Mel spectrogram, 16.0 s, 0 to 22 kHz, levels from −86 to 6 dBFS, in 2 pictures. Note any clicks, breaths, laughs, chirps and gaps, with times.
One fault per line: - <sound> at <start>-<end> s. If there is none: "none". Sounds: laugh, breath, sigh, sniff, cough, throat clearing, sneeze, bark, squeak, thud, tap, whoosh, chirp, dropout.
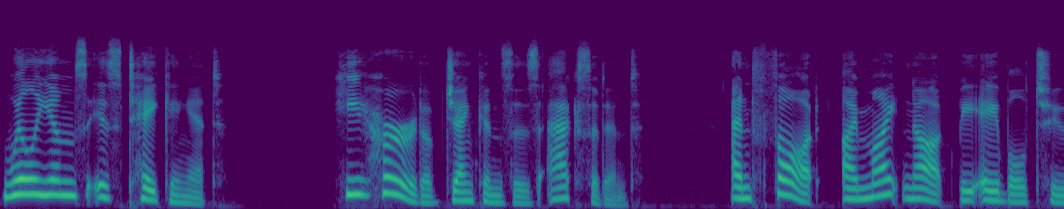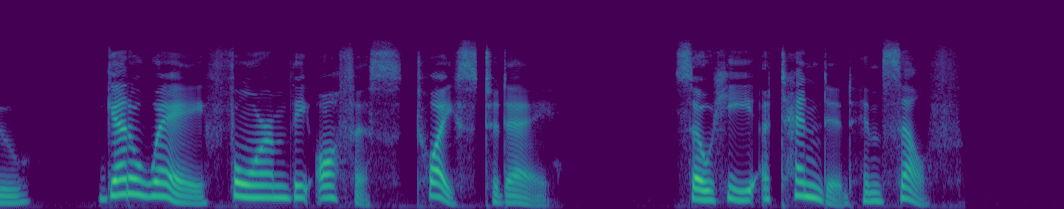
none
